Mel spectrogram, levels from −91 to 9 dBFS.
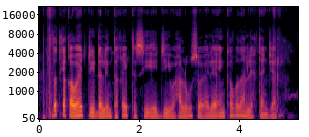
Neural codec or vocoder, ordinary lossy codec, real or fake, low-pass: none; none; real; none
